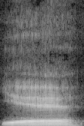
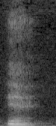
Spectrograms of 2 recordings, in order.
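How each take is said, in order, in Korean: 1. 그 단어는 길고 부드럽게 끌어요. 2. 그 단어는 짧고 딱딱하게 끊어요. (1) "대답도 짧게 하지 말고 좀 끌어요. 예, 이렇게" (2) "딱딱하고 공격적이고 대답이 사나운지. 예, 그렇게 하지 마세요"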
